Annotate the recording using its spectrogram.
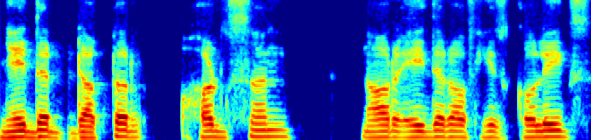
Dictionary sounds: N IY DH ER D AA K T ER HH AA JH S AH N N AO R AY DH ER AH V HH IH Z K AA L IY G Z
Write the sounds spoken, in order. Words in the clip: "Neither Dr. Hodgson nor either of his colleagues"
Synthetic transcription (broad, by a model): N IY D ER D AA K T ER HH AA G S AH N N AO R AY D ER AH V HH IH Z K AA L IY G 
